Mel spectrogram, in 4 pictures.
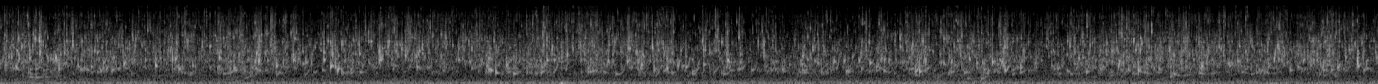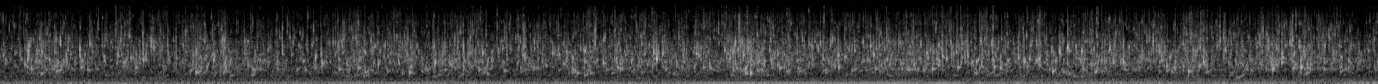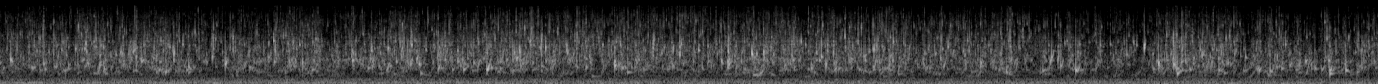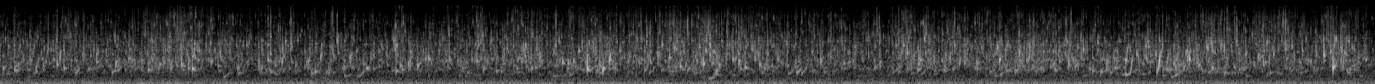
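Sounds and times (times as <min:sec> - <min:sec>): stream flowing over stones: 0:00.0 - 0:55.0.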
